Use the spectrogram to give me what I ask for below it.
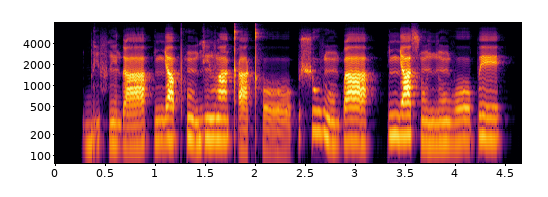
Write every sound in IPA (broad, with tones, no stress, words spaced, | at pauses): bi˨fĩ˨ɗa˨˦ | ɲa˦pʰũ˦ɡĩ˦vã˦ kʼa˨kʰoː˨ | ʃu˦vũ˨ɓa˦ | ɲa˦sũ˨ɲũ˨ βoː˦pe˦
